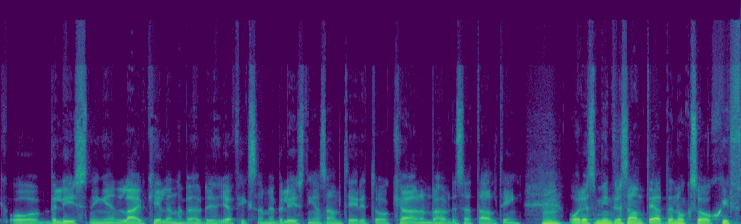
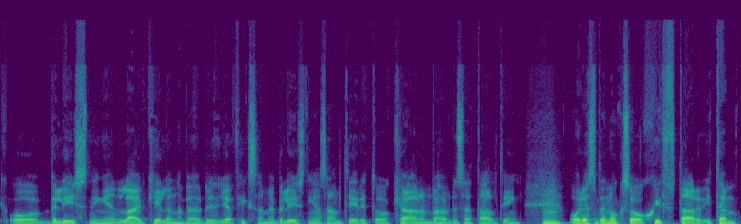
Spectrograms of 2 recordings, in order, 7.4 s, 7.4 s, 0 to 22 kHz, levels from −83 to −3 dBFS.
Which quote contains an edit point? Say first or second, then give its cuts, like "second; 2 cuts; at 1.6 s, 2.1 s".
second; 1 cut; at 6.0 s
